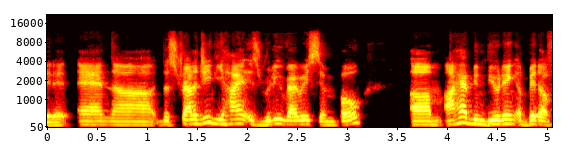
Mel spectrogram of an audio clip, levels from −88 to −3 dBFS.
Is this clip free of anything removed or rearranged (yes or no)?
yes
